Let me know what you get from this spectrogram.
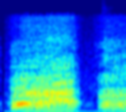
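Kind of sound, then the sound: animal, bear roar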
